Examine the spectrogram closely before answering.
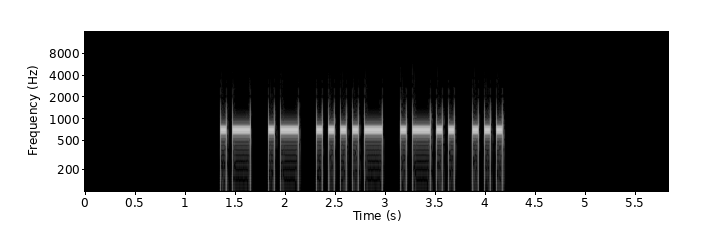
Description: Morse code, heard as a keyed tone, about 20 wpm, 700 Hz. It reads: AA4LS
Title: Call Signs Repeated 2x - 20wpm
